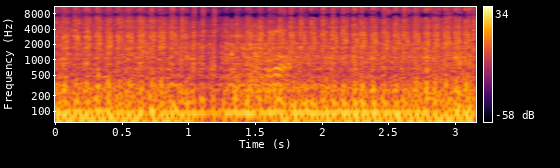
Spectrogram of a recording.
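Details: Twister 250 motorcycle, engine running: fast, loud metallic clatter over the whole engine without letup; mechanic suspects worn cam chain and tensioner, removing the tensioner to check.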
